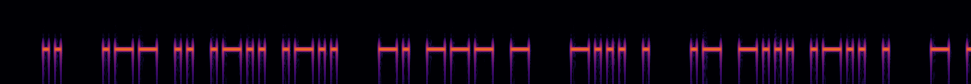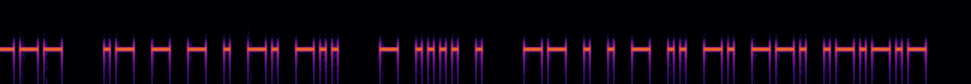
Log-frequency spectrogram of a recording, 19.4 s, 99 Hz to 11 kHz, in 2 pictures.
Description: Morse code, heard as a keyed tone, about 20 wpm, 700 Hz. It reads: I WILL NOT BE ABLE TO ATTEND THE MEETING.
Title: Sentences with 5-Word Phrases - 20wpm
